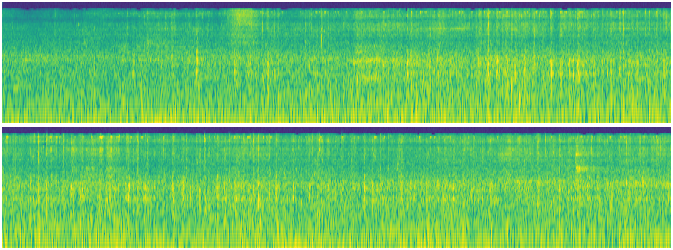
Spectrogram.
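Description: Steady urban station ambience: a constant low rumble and hiss of traffic and crowd, with no distinct events standing out.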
